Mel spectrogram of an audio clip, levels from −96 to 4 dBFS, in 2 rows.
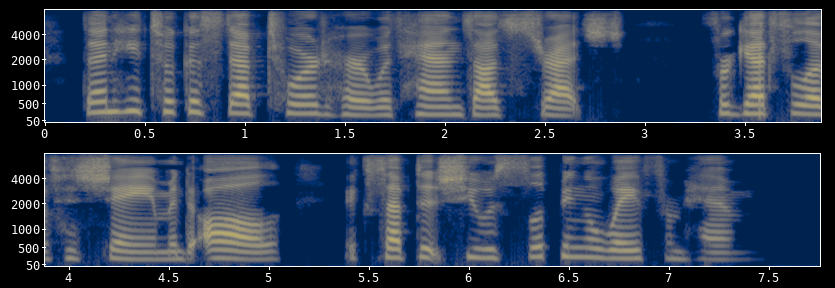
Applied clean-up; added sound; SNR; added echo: none; none; none; none.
